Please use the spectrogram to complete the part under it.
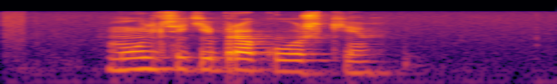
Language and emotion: Russian, neutral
